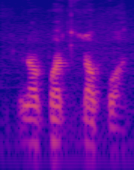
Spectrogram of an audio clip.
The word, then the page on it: lopot lopot: Aneityum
